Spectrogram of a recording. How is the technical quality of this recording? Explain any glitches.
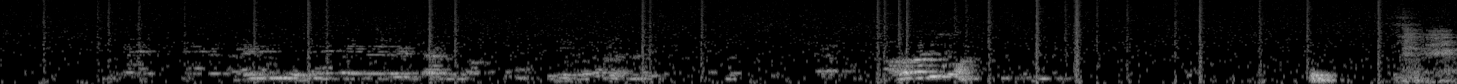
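The recording has one problem, and it runs for the whole clip. Overdone noise removal affects the speech from start to finish. A noise reduction tool was pushed too hard. It shuts down frequency bands that sit near its noise estimate, taking quiet parts of the voice with them. The background drops and breaks up into twinkling specks.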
